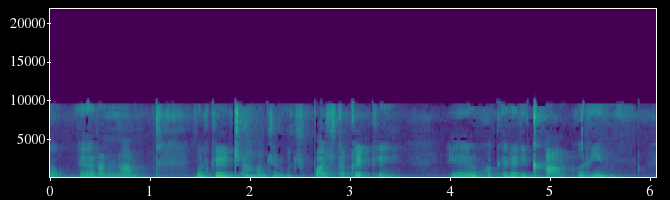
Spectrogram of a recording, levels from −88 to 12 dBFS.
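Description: Transcoding between lossy codecs, likely an MP3 stage followed by AAC, runs throughout: the speech stops above 10 kHz, with two layers of codec artefacts heard together.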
